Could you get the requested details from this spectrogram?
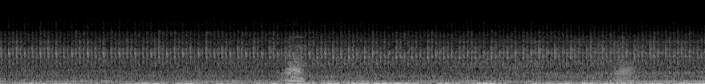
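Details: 1996 Land Rover Defender 110 diesel idling on a cold day, ticking away with an even, low, light steady clatter, no misses or knocks; healthy normal idle.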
